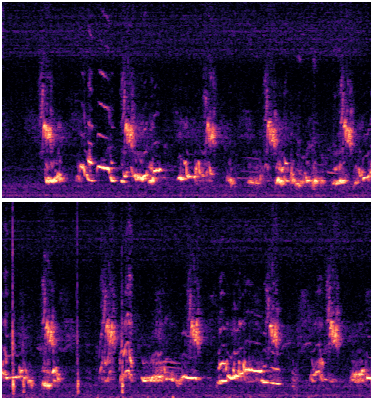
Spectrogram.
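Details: Young Australian magpie practising its song: rich, warbling phrases of mixed gurgles and whistles, delivered in bursts about every half second against a faint steady background hum.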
